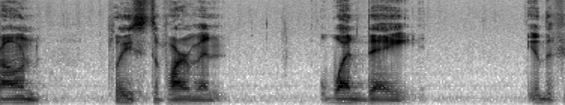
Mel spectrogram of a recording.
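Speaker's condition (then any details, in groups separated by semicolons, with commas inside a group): Cerebral palsy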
